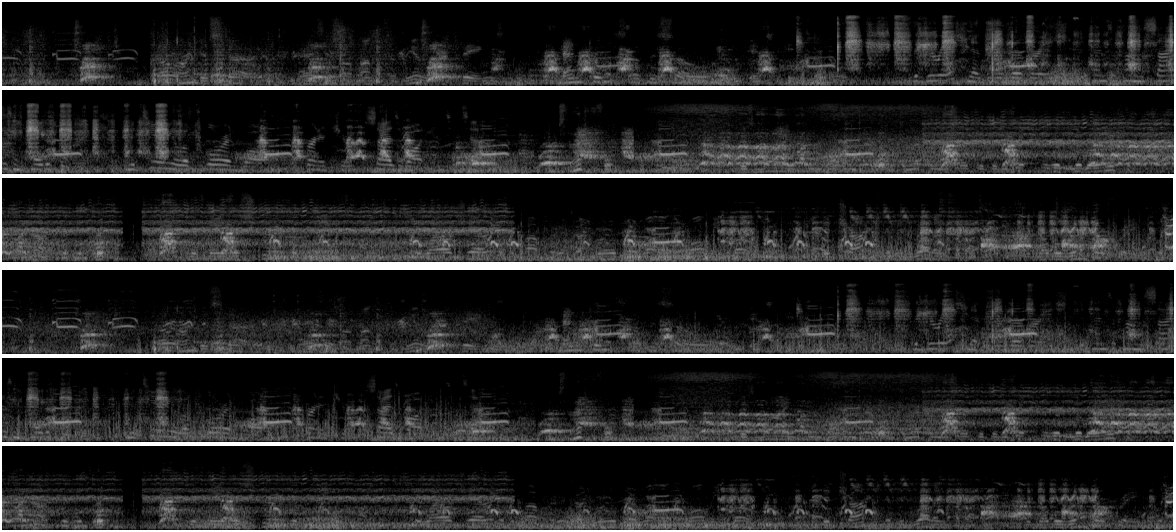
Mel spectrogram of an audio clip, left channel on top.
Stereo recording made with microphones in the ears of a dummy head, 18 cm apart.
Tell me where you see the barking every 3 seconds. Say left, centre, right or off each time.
left, left, left, left, left, left, left, centre, left, left, left, left.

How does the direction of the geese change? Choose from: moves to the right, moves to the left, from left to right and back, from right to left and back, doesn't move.
moves to the left.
